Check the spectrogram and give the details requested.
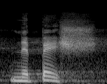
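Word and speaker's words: נפש: en el hebreo es nepes con s h al final Como suena nepes pero la sh en hebreo se pronuncia como J entonces se pronuncia nepe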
